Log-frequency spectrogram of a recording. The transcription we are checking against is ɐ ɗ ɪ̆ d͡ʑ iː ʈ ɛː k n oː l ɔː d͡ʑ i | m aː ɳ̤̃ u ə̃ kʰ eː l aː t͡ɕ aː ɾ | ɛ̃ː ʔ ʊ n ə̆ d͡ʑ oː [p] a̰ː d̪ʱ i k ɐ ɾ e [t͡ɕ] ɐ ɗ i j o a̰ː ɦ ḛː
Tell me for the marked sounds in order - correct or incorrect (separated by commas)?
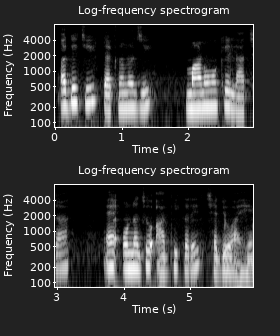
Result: incorrect, incorrect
